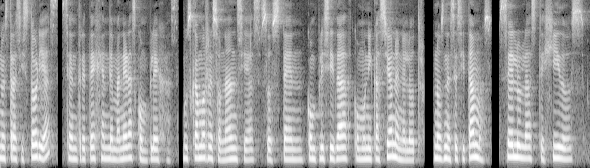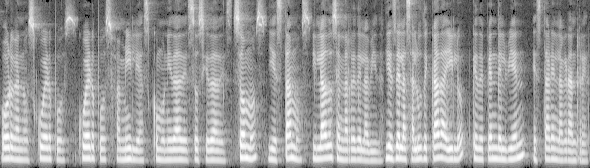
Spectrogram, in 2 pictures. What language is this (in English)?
Spanish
